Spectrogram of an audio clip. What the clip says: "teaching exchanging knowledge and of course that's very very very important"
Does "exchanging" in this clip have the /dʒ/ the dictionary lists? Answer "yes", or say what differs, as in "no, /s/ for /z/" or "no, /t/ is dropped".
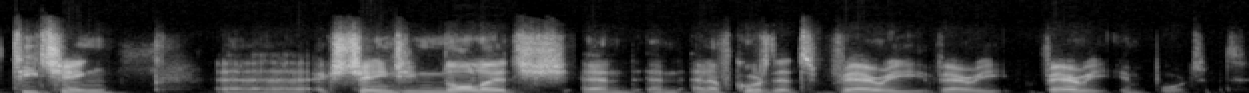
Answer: yes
